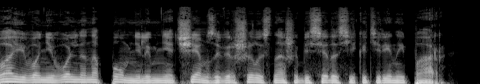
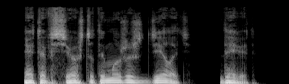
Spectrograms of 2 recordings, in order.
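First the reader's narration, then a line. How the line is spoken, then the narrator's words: Gentle. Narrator (Russian): мягко сказал Николас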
